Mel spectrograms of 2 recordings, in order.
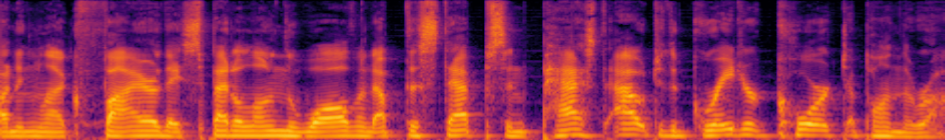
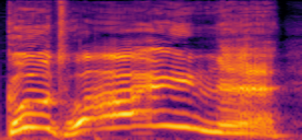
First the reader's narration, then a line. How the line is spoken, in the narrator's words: cried Éomer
